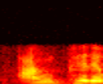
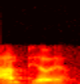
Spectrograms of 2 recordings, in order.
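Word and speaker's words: Ampère: 자, 일단 자, 먼저 앙페르의 법칙 한번 보자.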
